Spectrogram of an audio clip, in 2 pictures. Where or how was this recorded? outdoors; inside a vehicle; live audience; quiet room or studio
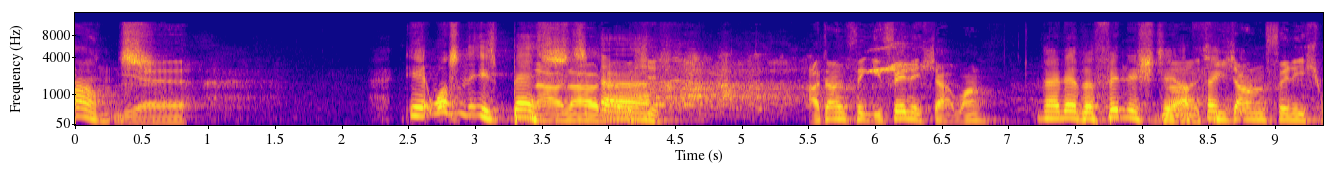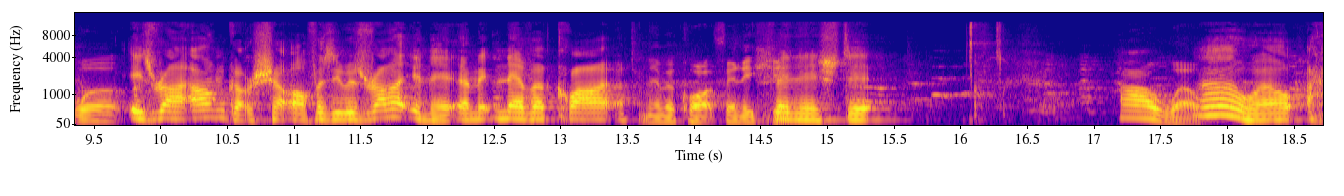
live audience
